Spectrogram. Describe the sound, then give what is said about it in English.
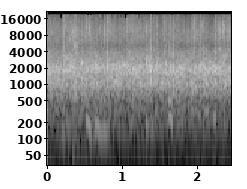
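Audience applause, a dense steady wash of clapping from a dinner event crowd, holding even and fairly loud for the whole stretch with faint voices underneath. “And I want to please a round of applause.”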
